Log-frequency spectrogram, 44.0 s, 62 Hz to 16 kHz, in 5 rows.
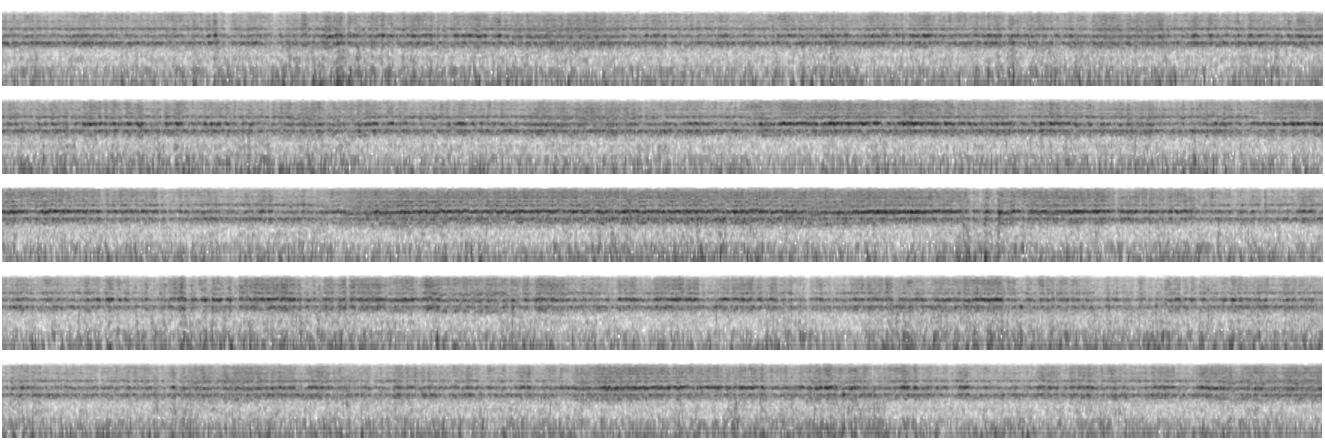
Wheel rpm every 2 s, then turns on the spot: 230, 230, 230, 230, 230, 230, 220, 230, 220, 230, 200, 200, 230, 230, 230, 230, 230, 230, 230, 230, 240, 230.
none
